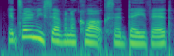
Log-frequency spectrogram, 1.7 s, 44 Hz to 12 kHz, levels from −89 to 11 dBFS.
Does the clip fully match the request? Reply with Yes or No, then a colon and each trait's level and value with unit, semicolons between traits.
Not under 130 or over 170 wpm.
No: fast, 205 wpm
